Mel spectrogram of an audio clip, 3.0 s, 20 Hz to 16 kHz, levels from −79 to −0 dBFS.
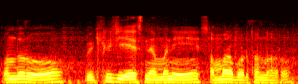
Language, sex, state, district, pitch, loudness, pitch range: Telugu, male, Andhra Pradesh, Annamaya, 120 Hz, -14 LUFS, 110-125 Hz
